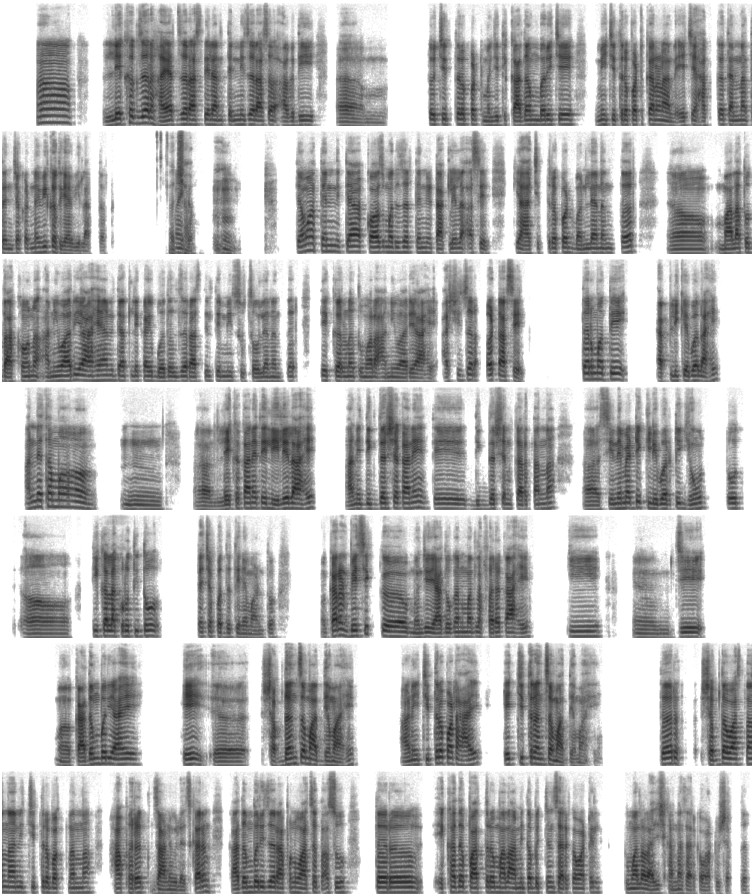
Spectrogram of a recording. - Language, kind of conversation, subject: Marathi, podcast, पुस्तकाचे चित्रपट रूपांतर करताना सहसा काय काय गमावले जाते?
- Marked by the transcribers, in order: tapping; throat clearing; in English: "क्लॉजमध्ये"; in English: "अ‍ॅप्लिकेबल"; in English: "सिनेमॅटिक लिबर्टी"; in English: "बेसिक"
